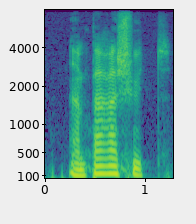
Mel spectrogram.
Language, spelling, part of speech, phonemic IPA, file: French, parachute, noun, /pa.ʁa.ʃyt/, Fr-parachute.ogg
- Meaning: 1. parachute (device designed to control the fall of an object) 2. parachute (scrotum collar from which weights can be hung)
